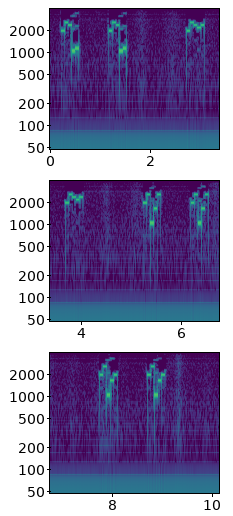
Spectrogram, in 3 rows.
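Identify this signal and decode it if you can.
Five-tone selective call (ZVEI), heard as quick runs of five tones, tones of about 70 ms. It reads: 88012 88012 88090 88090 88166 88166 88168 88168
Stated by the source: ZVEI five-tone selective call received on SDR.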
